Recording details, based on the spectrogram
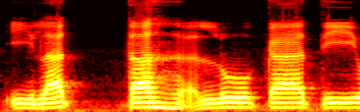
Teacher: huruf lamnya ini dia tidak dibaca. Dibaca idgham, langsung masuk di huruf yang di depannya. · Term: alif lam syamsiyah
